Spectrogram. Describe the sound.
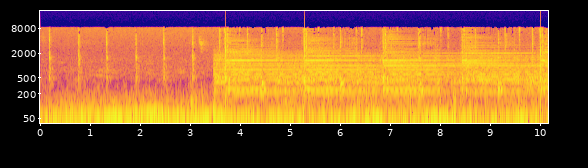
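Regular, even ticking of a large clock with locally made parts, then a sustained ringing chime that enters after a few seconds and rings on under the steady ticks to the end.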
